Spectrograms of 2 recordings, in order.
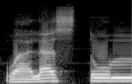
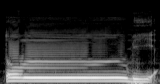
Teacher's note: huruf ba nih Nah maka hukumnya adalah Ikhfa Syafawi Nah maka kita dengungkan tumnya kita tahan kita panjangkan saja Nak wastum Tum kita panjangkan kita dengungkan tumbi a a dibaca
